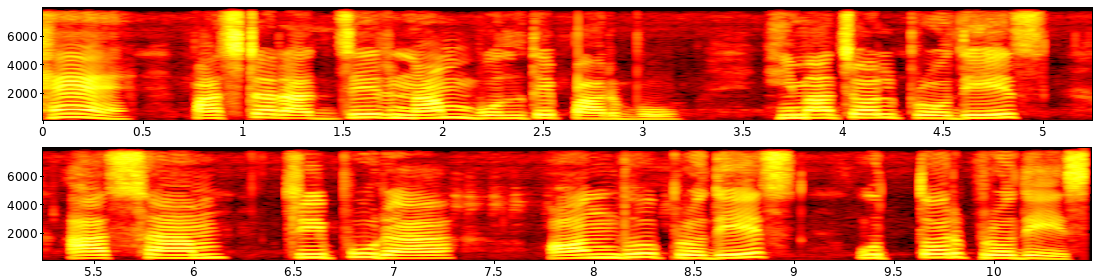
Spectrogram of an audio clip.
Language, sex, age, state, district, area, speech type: Bengali, female, 45-60, West Bengal, Nadia, rural, spontaneous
